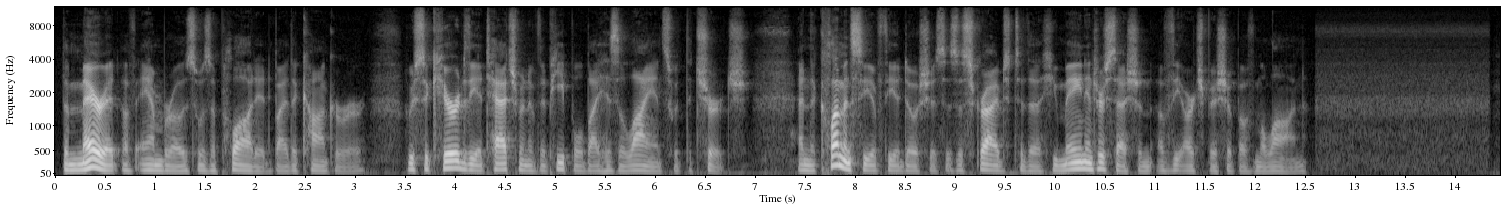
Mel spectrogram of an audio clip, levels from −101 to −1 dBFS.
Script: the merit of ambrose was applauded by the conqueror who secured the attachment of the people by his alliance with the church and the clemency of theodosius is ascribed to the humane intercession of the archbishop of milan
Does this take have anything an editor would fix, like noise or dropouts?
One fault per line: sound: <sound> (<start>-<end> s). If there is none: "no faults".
no faults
